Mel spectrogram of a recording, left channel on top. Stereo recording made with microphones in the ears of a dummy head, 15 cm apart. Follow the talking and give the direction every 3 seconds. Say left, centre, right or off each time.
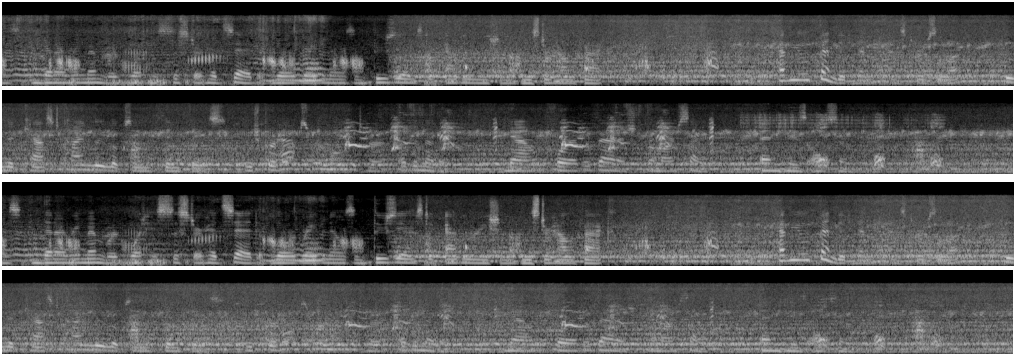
right, right, centre, left, left, left, left.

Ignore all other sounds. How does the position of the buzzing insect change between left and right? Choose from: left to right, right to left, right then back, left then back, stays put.
left to right.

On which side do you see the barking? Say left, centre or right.
left.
